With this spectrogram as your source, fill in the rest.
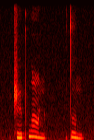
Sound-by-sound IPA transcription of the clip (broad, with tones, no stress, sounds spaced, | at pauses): ʈ͡ʂ ɻ̩˨˦ pʰ w ɑ˥˨ ŋ | t̪ ʊ˥˨ ŋ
